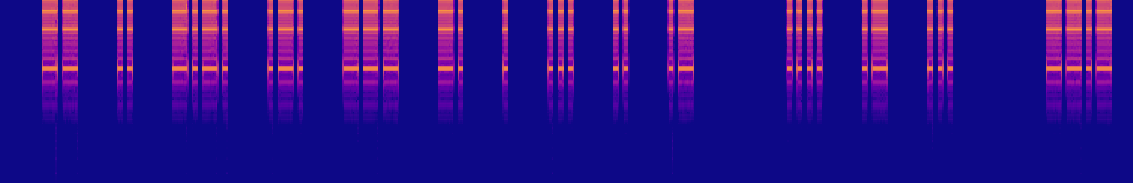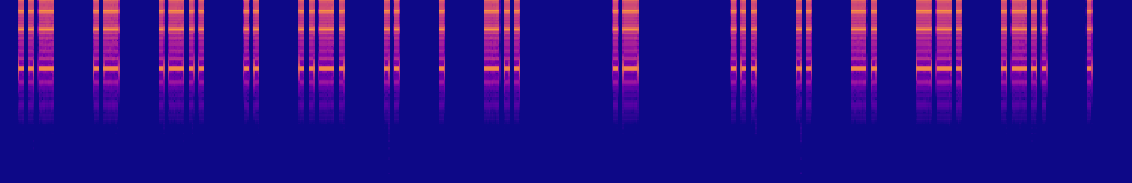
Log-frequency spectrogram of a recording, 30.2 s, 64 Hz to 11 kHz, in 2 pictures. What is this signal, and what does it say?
Morse code, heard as electronic beeps, machine-sent, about 18 wpm, spaced as for 11 wpm, 1600 Hz. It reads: MICRONESIA HAS QUALIFIED A SINGLE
